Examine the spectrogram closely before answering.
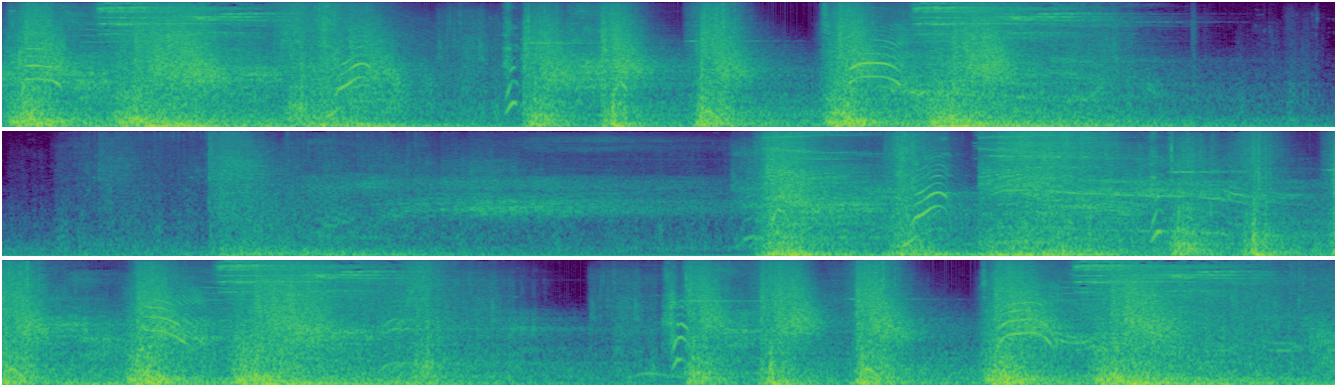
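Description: Sword slashes and magic blasts whoosh and crash in a game fight.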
